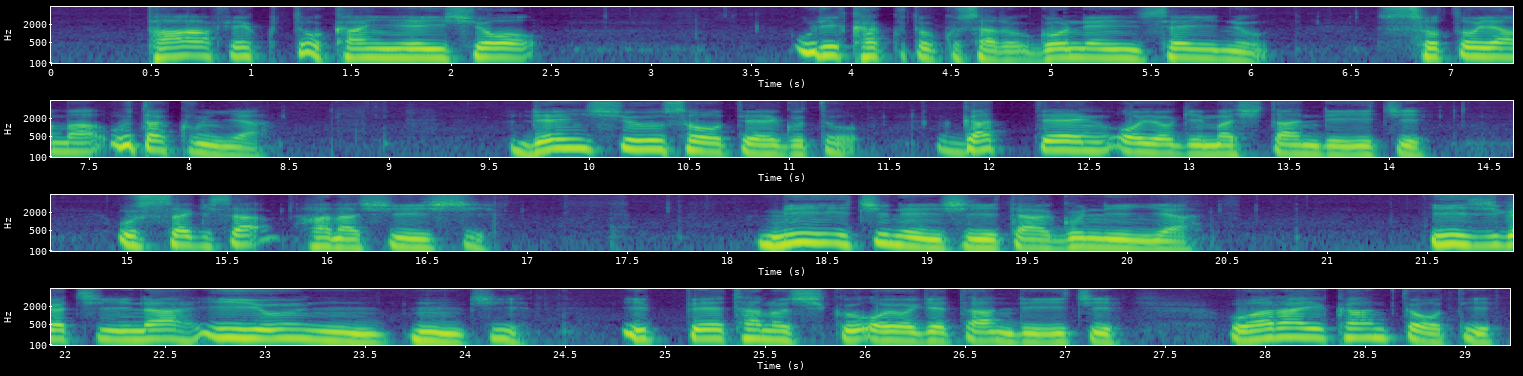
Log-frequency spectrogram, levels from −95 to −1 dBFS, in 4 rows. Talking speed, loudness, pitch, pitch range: 180 characters per minute, -20 LUFS, 150 Hz, 125-170 Hz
